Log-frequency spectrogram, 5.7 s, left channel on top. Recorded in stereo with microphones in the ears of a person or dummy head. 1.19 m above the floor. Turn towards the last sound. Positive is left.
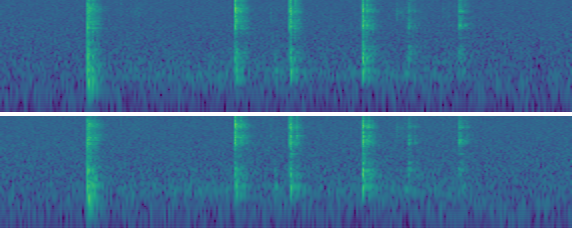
turn(degrees=5)  # may be behind; listen again after turning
